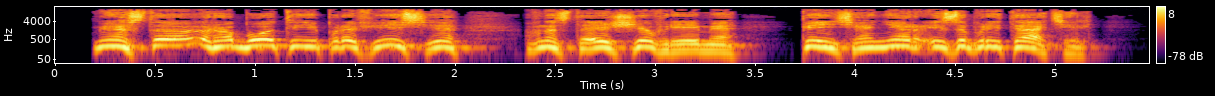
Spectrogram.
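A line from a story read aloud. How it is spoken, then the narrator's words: Unsteady voice reading. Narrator (Russian): нетвердым голосом прочел комендант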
